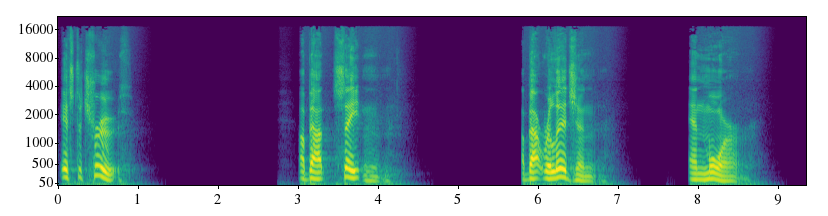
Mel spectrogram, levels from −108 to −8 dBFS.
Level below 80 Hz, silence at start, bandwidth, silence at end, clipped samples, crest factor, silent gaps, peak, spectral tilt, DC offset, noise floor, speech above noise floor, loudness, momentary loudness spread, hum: -46 dBFS; 0.05 s; 17.5 kHz; 0.85 s; under 0.1%; 18 dB; 1.34-2.74 s, 4.69-5.79 s, 7.31-7.60 s, 7.70-7.88 s; 0 dBFS; -5.5 dB/octave; under 0.1%; under -90 dBFS; over 77 dB; -14 LUFS; 20 LU; none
